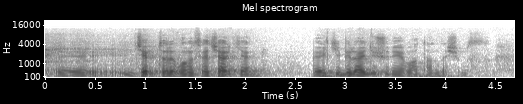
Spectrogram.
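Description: Light background noise sits behind a man's voice. He keeps a moderate pace and fairly even intonation. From Turkey, Yalova (Çiftlikköy); Turkey. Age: 30s. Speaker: mayoral candidate, former journalist; candidate. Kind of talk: TV interview. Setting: TV studio. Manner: hesitant, many filler sounds. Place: studio. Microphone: lapel.

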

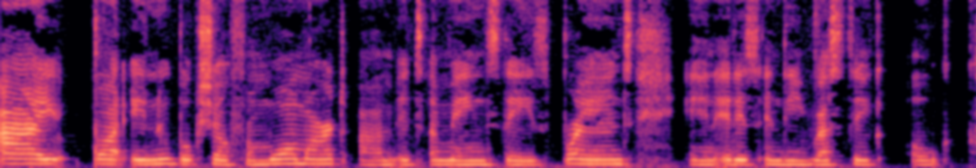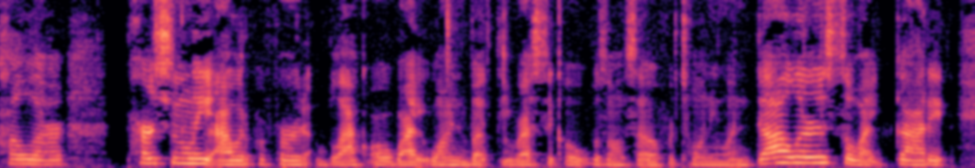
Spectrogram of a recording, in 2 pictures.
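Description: The speaker goes at a moderate pace with fairly even intonation. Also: woman. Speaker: book vlogger. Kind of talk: casual vlog chat. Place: home room. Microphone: phone near.

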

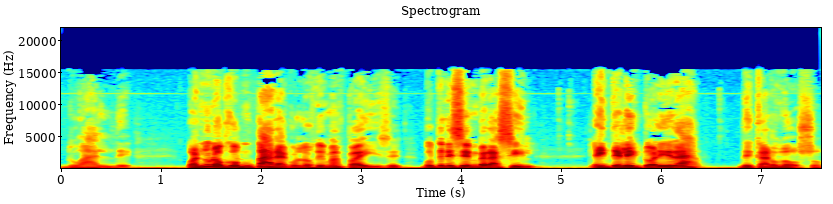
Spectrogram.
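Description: A man speaks at a fairly slow pace in a bright, sharp tone, his voice high for a man and swinging very widely in pitch, with long, frequent pauses. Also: quiet background. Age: 70s. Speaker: politician. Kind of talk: interview. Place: studio. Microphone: lapel.

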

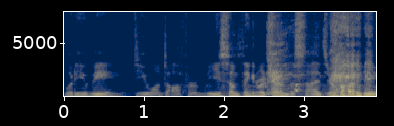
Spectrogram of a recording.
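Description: A put-on character voice from a man, fairly low in pitch and very fast. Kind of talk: game master voicing villain. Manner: menacing, contemptuous.

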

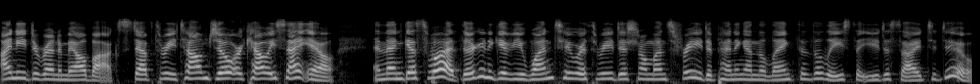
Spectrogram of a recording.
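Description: A woman with an American accent speaks in a high pitch with a bright, sharp tone and an animated delivery. She moves at a fairly quick pace with hardly any pauses over a quiet background. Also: ordinary pitch variation. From US West. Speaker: radio talk show host. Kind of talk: radio talk show. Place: studio. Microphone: studio mic.

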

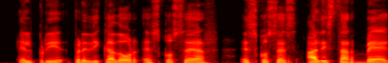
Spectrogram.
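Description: Against a quiet background, a man talks at a very slow pace in a dry sound with no echo. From Mexico. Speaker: church interpreter; preacher. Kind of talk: interpreted sermon. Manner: halting, many false starts. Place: church.

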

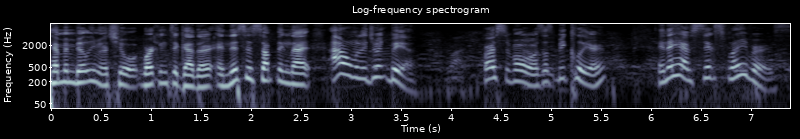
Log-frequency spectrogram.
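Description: A man speaks at a fairly quick pace and high pitch in an animated tone. Crowd noise fills the background, and the sound is dry with no echo. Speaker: co-host and musician; co-host. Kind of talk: red carpet interviews. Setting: event venue. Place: hall. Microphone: handheld.

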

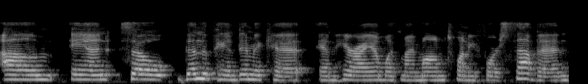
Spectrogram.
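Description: At a very slow pace with hardly any pauses, a woman speaks in a fairly high pitch with monotone, flat intonation over light background noise. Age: 50s. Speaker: bank branch manager; panelist. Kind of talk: panel discussion. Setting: video call. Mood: emotional, talks of grief. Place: office. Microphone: video call.

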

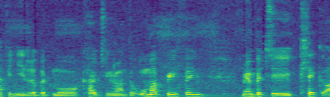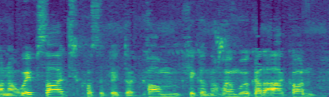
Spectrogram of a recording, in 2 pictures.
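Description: Light background noise sits behind a man talking at a very fast pace. His pitch variation is ordinary. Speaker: fitness coach. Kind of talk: tutorial. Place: street.

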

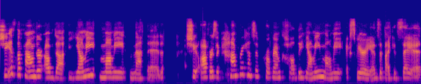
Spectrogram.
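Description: A woman with a fairly high pitch sounds animated, her tone bright and sharp, with ordinary pitch variation. She keeps a moderate pace over a quiet background. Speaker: podcast host. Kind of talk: casual interview. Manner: animated, excitable. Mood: warm, smiling. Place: home room. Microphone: studio mic.

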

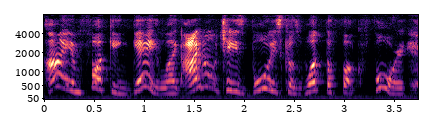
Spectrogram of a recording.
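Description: A woman speaks at a fairly slow pace. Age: 20s. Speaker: vlogger. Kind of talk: personal monologue. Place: home room. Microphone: phone near.

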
